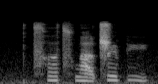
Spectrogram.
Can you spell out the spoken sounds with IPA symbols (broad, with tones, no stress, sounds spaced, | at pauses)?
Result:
t͡sʰ ɤ˧˥ t͡sʰ w ä̰˨˩ ʈ͡ʂ ɻ̩˥˧ p y˥˩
